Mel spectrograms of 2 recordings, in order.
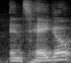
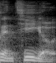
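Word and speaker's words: Antigo: Antgo. Oh, it's Antgo. I never knew that. I always thought it was Antiggo.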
